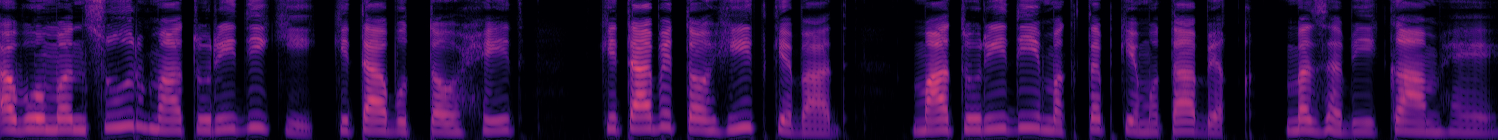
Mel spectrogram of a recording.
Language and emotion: Urdu, neutral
